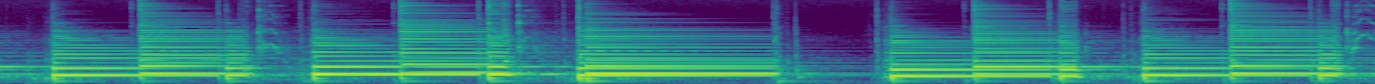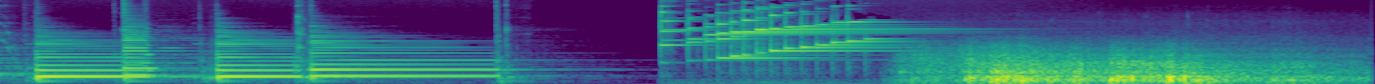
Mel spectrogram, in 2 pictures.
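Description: Intro music: a plucked-string melody played note by note, stopping about nine and a half seconds in. After a brief gap comes a quick rising electronic sweep, then a crackling, thunder-like rumble sound effect.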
